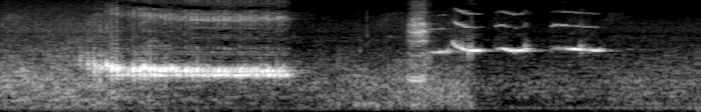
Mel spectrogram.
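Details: Young pied butcherbird of Australia singing a long, steady, clear fluted whistle, followed after a short pause by a sharp note and three quick repeated higher chirps.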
